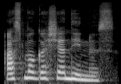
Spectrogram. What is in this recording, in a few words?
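"асмогасяніныс", Komi, female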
